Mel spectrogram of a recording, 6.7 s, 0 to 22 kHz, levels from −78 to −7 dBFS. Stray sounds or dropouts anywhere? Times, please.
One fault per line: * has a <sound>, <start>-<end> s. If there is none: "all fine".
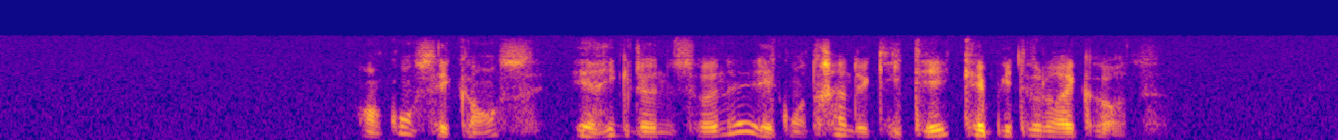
all fine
